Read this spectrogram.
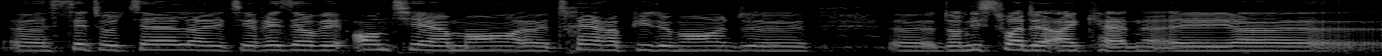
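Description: A woman's voice: mid-range voice, flat delivery, a bit bright, clear, resonant tone. A woman gives live simultaneous interpretation of a conference speech. She hesitates often and fills the gaps with stalling sounds. She restarts phrases mid-word, then carries on. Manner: halting, many hesitations and restarts.

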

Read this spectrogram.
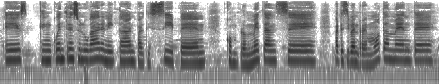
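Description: A woman with a Rioplatense Spanish accent doing simultaneous interpretation, relaying speech in a steady, even way. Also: on the high side, slow pace.

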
